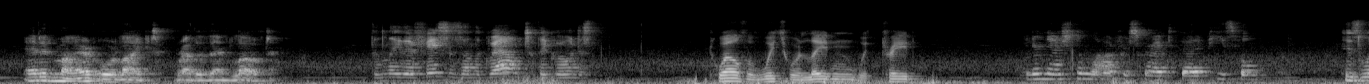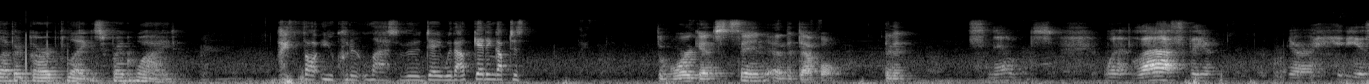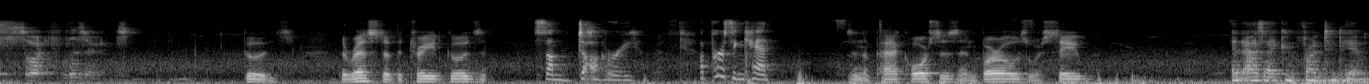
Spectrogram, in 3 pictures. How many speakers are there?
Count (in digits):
7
